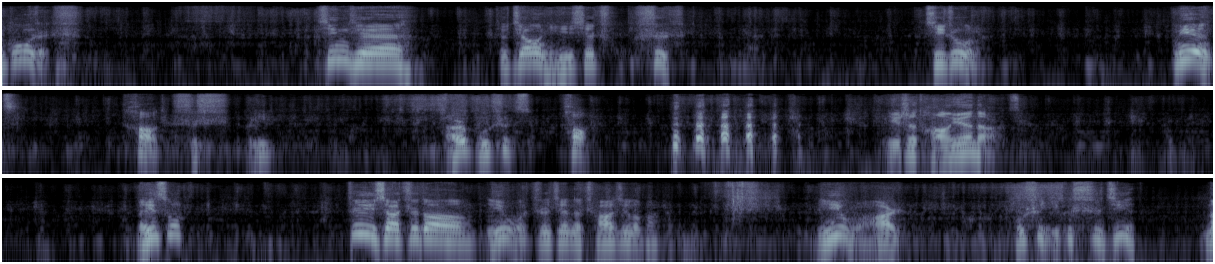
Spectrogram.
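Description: A man speaks with animation close by, laughing at times.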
